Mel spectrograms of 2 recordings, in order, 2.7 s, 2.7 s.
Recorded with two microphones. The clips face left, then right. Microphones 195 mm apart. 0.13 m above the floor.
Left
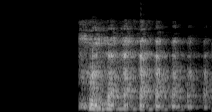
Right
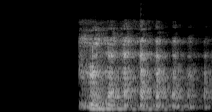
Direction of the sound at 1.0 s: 30° left (ahead or behind).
